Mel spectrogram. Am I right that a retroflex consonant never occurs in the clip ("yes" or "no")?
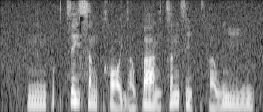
yes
